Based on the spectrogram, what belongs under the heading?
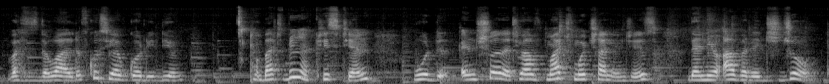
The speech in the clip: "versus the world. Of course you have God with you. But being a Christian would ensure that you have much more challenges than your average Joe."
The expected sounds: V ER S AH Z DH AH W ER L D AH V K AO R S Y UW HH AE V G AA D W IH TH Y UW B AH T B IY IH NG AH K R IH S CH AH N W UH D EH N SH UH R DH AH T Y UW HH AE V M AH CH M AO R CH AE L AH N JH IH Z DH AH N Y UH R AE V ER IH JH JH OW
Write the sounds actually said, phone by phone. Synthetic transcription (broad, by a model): V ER S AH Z DH AH W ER L D AH V K AO R S Y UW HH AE V G AA D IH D Y UW B AH T B IY IH NG AH K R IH S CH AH N W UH D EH N SH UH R DH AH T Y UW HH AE V M AH CH M AO R CH AE L AH N JH IH Z DH AH N Y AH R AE V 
